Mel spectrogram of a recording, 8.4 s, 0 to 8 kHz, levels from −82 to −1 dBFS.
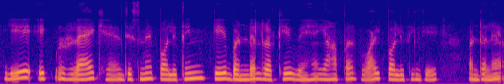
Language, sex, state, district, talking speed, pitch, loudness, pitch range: Hindi, female, Bihar, Gopalganj, 135 wpm, 180 Hz, -26 LUFS, 175-195 Hz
